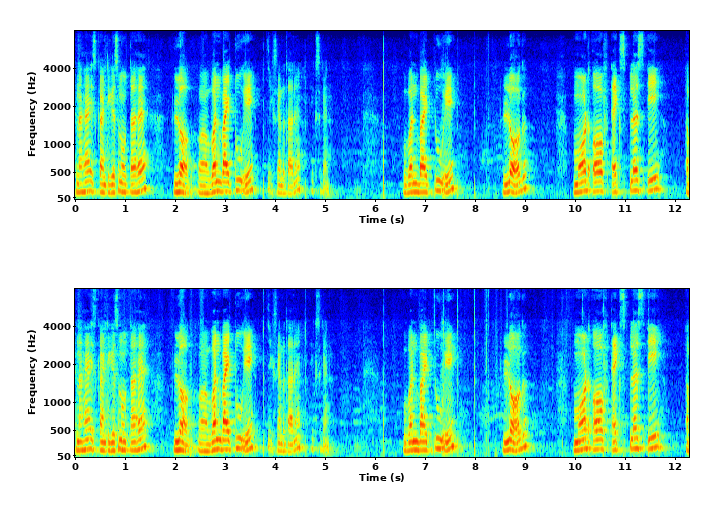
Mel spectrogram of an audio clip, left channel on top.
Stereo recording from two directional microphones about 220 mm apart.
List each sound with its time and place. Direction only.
0.0 s a man's voice: 35° left (ahead or behind)
6.1 s speech: 30° left (ahead or behind)
8.5 s a man's voice: 30° left (ahead or behind)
